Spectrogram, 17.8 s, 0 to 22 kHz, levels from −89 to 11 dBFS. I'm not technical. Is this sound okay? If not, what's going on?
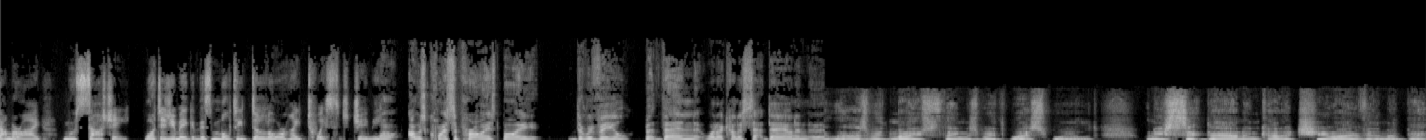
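No. From 10.3 s, right after "of sat down and", this speech has a section at the wrong speed: it plays at about half speed, so the voice drops to a much deeper, dragging tone (roughly ten semitones lower) through "it all starts to" and to the end. The likely cause is playback on the wrong clock.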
